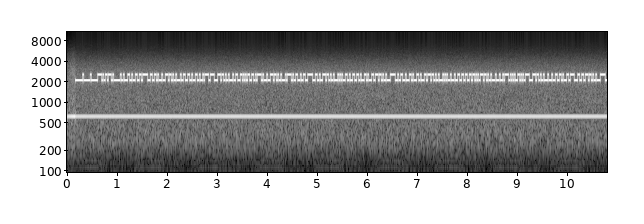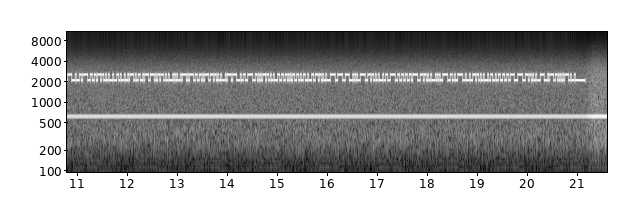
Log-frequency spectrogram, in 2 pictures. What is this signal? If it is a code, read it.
RTTY (50 baud, 450 Hz shift), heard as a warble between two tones, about 2350 Hz centre, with a steady whistle near 630 Hz. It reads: 08581 20039 24831 32250 60877 52777 61884 13649 18798 59758 71323 63383 39254 84827 55965 25885 65051 22895 93431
